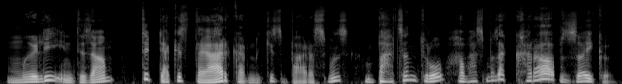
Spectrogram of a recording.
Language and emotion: Kashmiri, disgusted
